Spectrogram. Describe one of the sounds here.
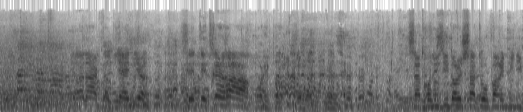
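An older man talks close by with animation.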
